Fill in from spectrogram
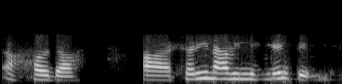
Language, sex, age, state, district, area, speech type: Kannada, female, 30-45, Karnataka, Davanagere, rural, conversation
